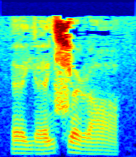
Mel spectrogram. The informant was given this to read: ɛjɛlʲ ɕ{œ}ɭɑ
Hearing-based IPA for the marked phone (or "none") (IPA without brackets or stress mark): œ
